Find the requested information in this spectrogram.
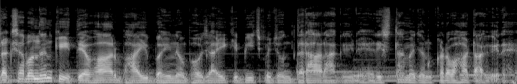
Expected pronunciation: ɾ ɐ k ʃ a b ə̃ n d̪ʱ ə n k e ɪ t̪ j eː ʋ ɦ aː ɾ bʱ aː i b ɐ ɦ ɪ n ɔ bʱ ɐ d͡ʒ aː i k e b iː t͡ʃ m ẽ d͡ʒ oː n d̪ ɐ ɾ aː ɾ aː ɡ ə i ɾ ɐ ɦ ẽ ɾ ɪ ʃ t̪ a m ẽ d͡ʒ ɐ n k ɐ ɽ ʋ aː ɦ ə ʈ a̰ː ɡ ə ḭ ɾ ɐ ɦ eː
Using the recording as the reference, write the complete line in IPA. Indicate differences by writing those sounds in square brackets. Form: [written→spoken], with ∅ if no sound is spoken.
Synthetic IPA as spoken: ɾ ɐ k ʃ a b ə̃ n d̪ʱ ə n k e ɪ t̪ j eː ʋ ɦ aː ɾ bʱ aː i b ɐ ɦ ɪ n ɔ bʱ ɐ d͡ʒ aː i k e b iː t͡ʃ m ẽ d͡ʒ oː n d̪ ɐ ɾ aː ɾ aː ɡ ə i ɾ ɐ ɦ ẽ ɾ ɪ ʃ t̪ a m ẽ d͡ʒ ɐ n k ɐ ɽ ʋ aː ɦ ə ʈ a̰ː ɡ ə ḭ ɾ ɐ ɦ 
